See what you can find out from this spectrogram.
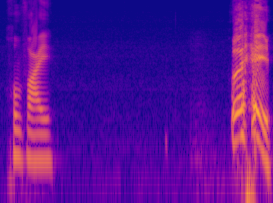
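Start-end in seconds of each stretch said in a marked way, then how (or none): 2.3-2.6 loud high shriek of surprise; startled yell. Real, not acted. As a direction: yelp at a jump scare. Jump scare in game.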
